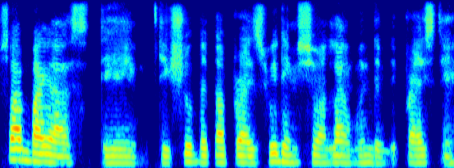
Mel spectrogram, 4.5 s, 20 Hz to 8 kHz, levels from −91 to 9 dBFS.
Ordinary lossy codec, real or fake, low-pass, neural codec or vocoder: none; fake; none; codec, 16 kHz, 2 kbps, FreqCodec, smaller model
